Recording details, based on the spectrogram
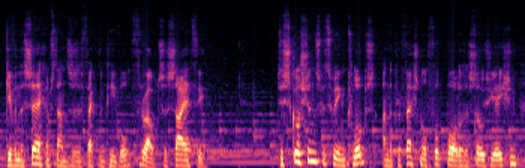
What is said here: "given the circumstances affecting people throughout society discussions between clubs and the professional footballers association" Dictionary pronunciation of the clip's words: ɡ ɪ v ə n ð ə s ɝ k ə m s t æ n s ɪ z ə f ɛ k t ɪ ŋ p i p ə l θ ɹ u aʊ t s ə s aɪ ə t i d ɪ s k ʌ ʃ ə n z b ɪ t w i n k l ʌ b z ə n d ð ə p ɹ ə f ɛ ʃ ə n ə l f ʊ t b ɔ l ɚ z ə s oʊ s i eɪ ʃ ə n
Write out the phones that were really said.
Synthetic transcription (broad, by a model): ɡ ɪ v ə n ð ə s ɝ k ə m s t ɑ n s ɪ z ə f ɛ k t ɪ ŋ p i p ə l θ ɹ u aʊ t s ə s aɪ ə t i d ɪ s k ʌ ʃ ə n z b ɪ t w i n k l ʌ b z ə n ð ə p ɹ ə f ɛ ʃ ə n ə l f ʊ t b ɔ l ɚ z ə s oʊ s i eɪ ʃ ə n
